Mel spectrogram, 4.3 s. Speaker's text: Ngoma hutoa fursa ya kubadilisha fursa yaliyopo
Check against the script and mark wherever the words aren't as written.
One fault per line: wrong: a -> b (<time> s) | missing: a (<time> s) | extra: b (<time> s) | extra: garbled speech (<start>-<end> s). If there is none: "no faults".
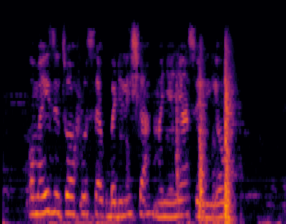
extra: hizi (0.6 s)
wrong: fursa -> manyanyaso (2.3 s)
